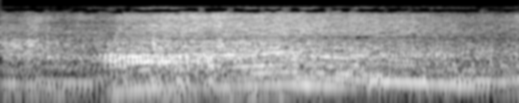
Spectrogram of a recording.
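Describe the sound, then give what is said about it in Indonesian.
A motorbike arrives outside at night, its engine a loud, continuous drone with wavering, revving tones throughout. “Di luar, terdengar suara motor datang.”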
